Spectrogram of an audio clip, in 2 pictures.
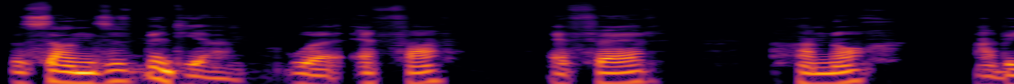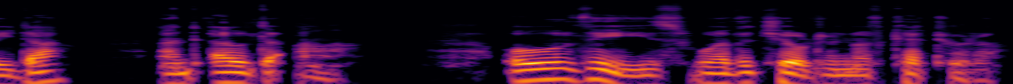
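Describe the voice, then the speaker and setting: A man giving a dramatic scripture reading in measured, short phrases. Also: sits low, expressive, warm tone, slightly rough, no room sound. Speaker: Bible reader.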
